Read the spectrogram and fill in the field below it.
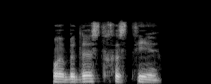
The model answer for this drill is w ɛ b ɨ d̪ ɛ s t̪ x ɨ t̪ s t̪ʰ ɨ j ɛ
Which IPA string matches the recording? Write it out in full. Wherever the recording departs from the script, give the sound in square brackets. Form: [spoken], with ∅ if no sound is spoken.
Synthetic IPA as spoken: w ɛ b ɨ d̪ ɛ s t̪ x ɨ [∅] s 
